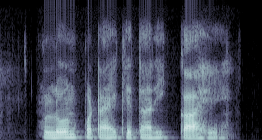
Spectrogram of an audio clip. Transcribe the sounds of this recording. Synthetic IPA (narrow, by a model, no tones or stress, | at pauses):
loːnpəʈaːeket̪aːɾiːxkaːɦḛː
